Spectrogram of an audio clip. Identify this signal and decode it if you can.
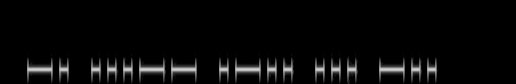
Morse code, heard as a keyed tone, about 15 wpm, 700 Hz. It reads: N3LSD
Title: USA Callsign DE Callsign - 5 Characters - 15wpm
